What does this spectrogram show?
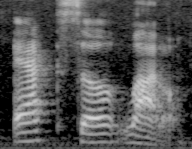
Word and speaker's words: axolotl: and in case you're wondering my name is pronounced axolotl deer spicebush Swallowtail caterpillar why are you staring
